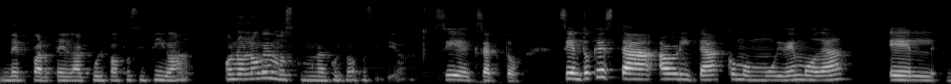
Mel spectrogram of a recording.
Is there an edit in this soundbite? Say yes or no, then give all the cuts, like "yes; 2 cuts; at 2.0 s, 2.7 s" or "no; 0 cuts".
no; 0 cuts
